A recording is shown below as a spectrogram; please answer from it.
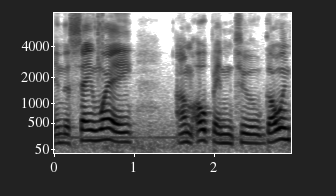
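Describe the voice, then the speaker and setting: Here a man speaks in a New York accent. His tone is dark and mellow, with ordinary pitch variation. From Queens, New York. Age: 60s. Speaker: photographer. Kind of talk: interview. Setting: in his mother's garage. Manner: reflective, conversational.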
